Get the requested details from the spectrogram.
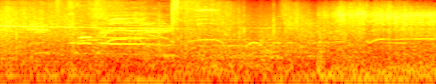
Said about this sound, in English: Because I hear these bombs dropping, and I'm thinking, okay, what the heck is that?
